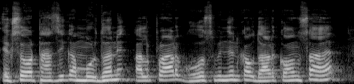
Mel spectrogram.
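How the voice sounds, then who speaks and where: A female teacher's mid-range voice, fairly even in intonation and a little fast, reads multiple-choice exam questions and options aloud. She confirms every answer with a brief check, repeating "ठीक है" after each, during an exam practice lecture.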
